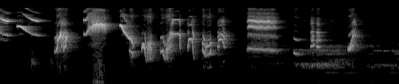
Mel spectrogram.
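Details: Orange-headed thrush (anis kembang) singing as a tutor for birds reluctant to sing. Dense, continuous stream of squeaky whistles, harsh rasps and warbled notes, one after another with hardly a break.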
